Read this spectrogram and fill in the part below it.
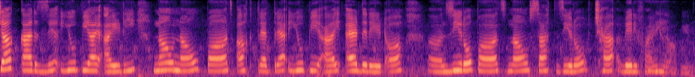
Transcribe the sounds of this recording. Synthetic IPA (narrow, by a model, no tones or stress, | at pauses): t͡ʃɐkːɐɾzijuːpiajʔajɖiː | nɐwnɐwpãːt͡sɐkʰt̪ɾɛt̪ɾejuːpiajeɾd̪iɾeːʈɔːpʰ | ziːɾoːpãːt͡snɐwsat̪ʰziːɾot͡ʃʰaʋeːɾipʰaːjɖ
